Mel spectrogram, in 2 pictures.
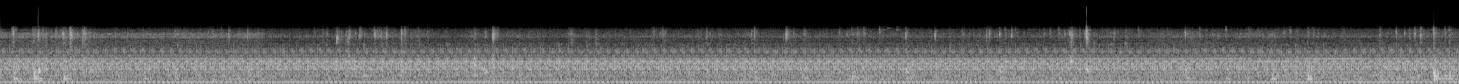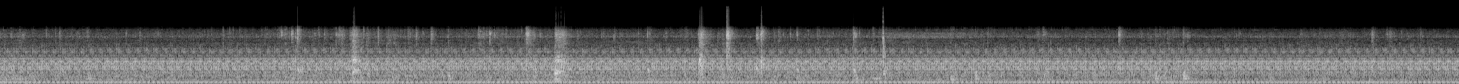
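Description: Commercial salmon troller's engine running steadily at trolling speed, an even drone, with scattered sharp clicks and knocks from the deck gear, most of them around the middle.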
